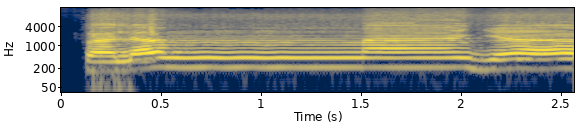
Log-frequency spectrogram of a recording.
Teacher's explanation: Falamma mim sabdu, rapatkan bibir, dengungkan 2 harakat di sini, wajibul gunnah.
